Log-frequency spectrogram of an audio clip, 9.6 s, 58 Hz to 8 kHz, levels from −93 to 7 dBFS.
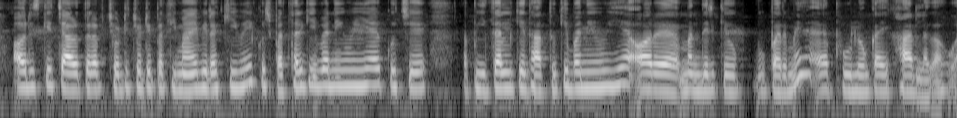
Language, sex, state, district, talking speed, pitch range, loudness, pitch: Hindi, female, Uttar Pradesh, Jalaun, 230 wpm, 185-215 Hz, -21 LUFS, 200 Hz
